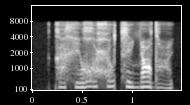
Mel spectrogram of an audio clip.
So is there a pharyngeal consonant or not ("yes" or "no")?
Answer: yes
